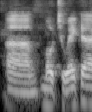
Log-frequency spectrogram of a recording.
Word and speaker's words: Motueka: So we combined it probably about two parts to one with Moteca. Motueka, I guess, if you want to pronounce it correctly.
